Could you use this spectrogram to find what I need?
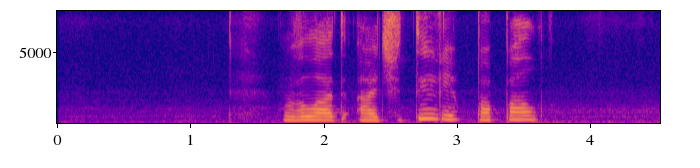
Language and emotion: Russian, neutral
